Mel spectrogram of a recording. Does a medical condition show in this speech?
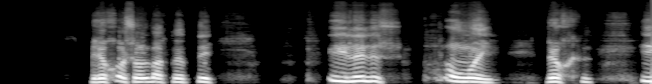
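Yes: cerebral palsy; 40 years with condition.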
